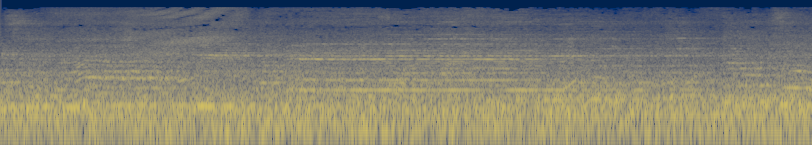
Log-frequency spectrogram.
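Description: Steady background hubbub of a busy indoor public space, with faint music-like held tones drifting through it.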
